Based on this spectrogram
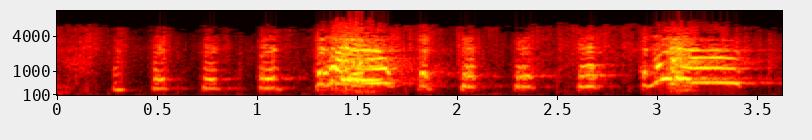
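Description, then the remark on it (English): A hen cackles loudly: a run of quick, clipped clucks builds into a long, harsh squawk, then the pattern repeats and ends on another drawn-out cry. “I'm a cackle that means we'll have scrambled eggs soon.”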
